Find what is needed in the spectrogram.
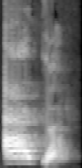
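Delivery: "Akwa" pitched high, falling at the end; clothes tone. Shown as a demonstration. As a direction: start "Akwa" high and let the end drop. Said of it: "The first one I said is aqua".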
